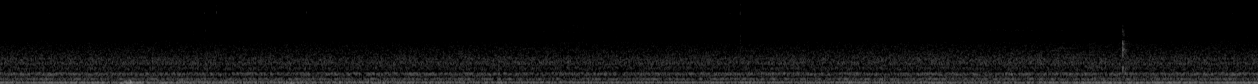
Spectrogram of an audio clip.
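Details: Swarm of honey bees giving a steady, dense droning hum with layered low tones, unbroken for the whole stretch, with a brief thump near the start and a faint click later.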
